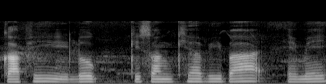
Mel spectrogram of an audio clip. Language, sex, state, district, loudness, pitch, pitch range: Bhojpuri, male, Bihar, Muzaffarpur, -24 LUFS, 130 Hz, 125-135 Hz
